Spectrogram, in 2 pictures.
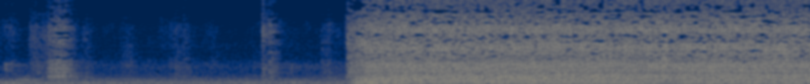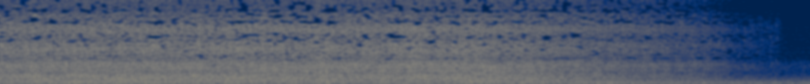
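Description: Toroidal coil winding machine running: its shuttle ring starts suddenly about two and a half seconds in, runs loud and steady for about seven seconds, then slows and fades out over the last two seconds.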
